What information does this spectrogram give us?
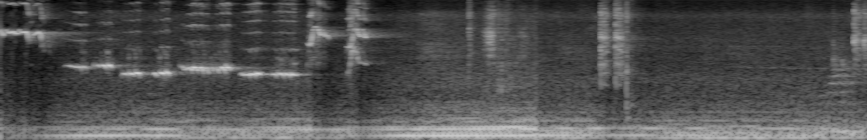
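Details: Brown-chested jungle flycatcher, its song used to set off other birds, gives a quick string of pure whistled notes alternating between two close pitches, followed by a few sharp clicks and a steady hum.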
